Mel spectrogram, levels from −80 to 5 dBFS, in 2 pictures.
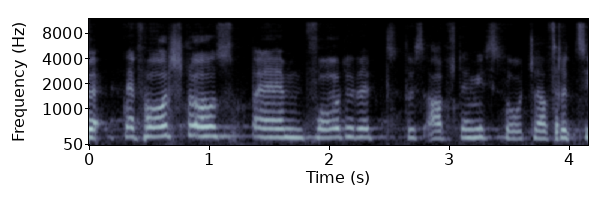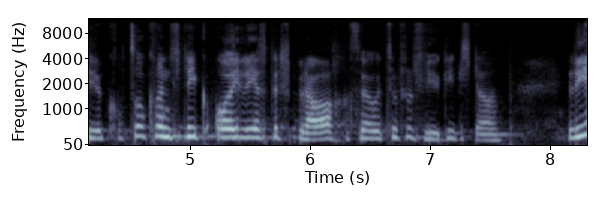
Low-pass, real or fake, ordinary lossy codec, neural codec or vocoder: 10.8 kHz; fake; none; codec, 24 kHz, 1.5 kbps, HILCodec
